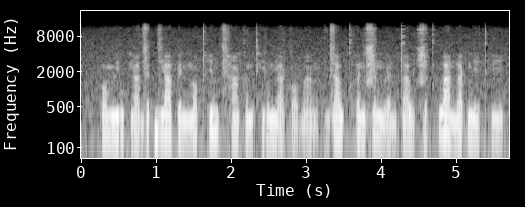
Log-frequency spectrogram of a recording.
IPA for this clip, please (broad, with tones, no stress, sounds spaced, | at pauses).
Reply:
ɔ˧ m l j u˧ k j a˨˩ d͡z ə˦ t̚ d͡z j a˦ p e˧ ŋ n̪ ɔ˥˧ kʰ i˦ m t͡sʰ ã˧ k ə˧ m kʰ j u˦ n̪ j a˧ k ɔ˧ b ã˧ ŋ | d͡z a˦ w kʰ ə˦ n ɕ ə˥˧ ŋ l ə˧ n t̪ a˧ w t͡ɕ ə˧ kʰ w a˥˧ n̪ a˦ k̚ n̪ i˧ t̪ʰ i˦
